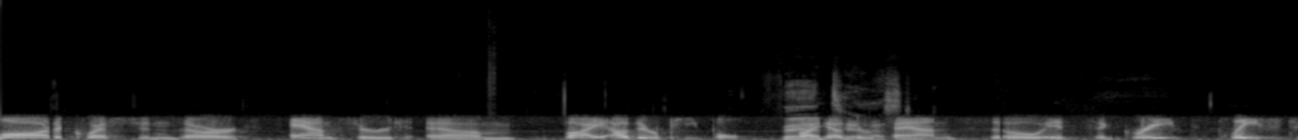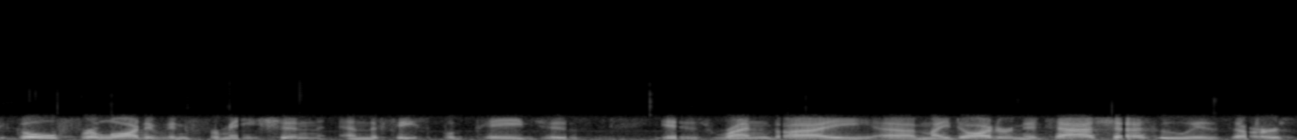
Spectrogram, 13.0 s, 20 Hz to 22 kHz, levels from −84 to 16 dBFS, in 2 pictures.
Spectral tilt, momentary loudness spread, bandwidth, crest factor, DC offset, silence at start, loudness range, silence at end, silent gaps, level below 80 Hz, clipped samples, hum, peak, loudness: -5 dB/octave; 9 LU; 10 kHz; 18 dB; under 0.1%; 0 s; 4 LU; 0 s; none; -56 dBFS; under 0.1%; none; -6 dBFS; -24 LUFS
